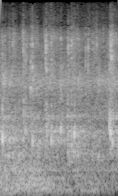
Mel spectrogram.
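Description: storm rain

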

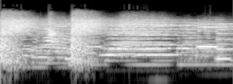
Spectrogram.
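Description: gunshots

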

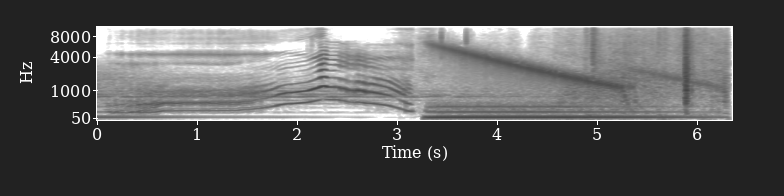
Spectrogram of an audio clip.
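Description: cat caterwauling

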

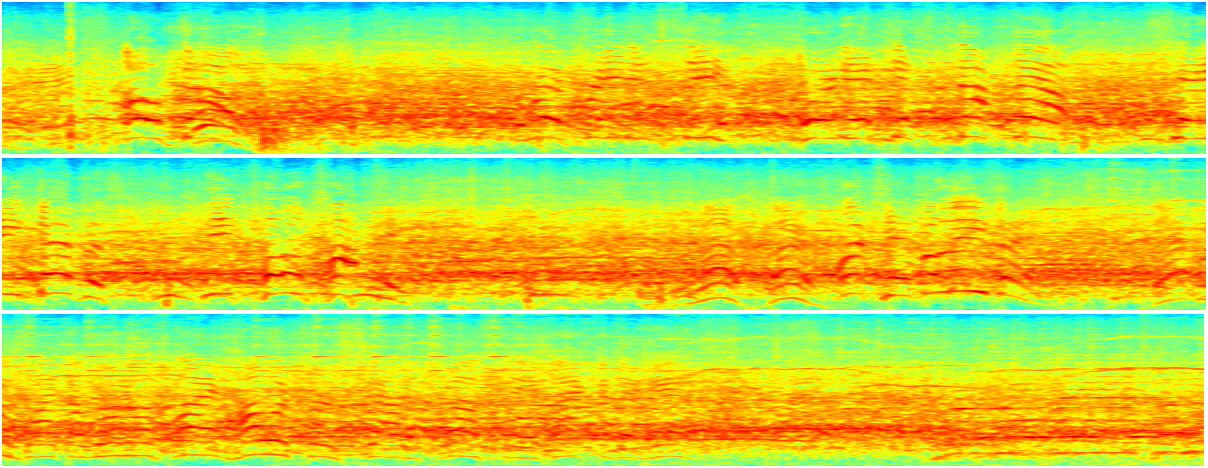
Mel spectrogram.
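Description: wrestling arena crowd cheering

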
